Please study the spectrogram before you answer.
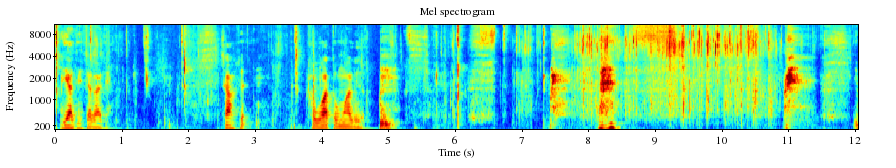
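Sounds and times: plastic bag crinkling: 5.7s - 11.5s.

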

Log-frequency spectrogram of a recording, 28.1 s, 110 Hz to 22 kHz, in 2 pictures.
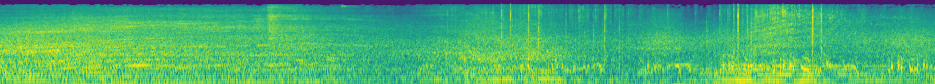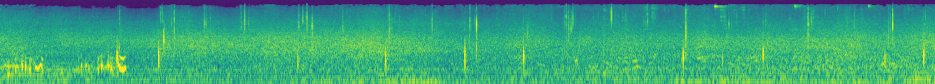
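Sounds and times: pigeons cooing: 8.2s - 16.0s.

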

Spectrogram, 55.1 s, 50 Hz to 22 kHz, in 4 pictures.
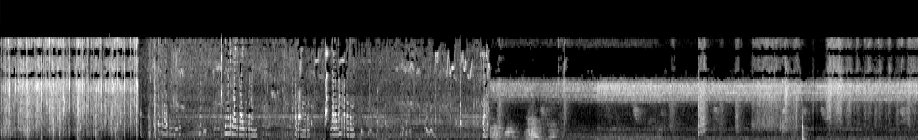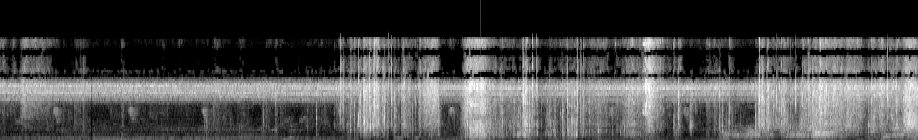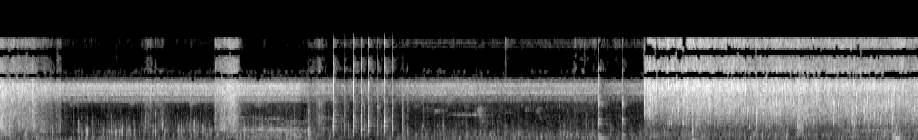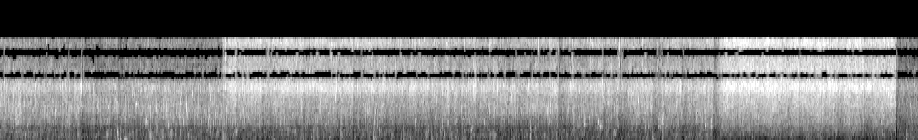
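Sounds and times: onions ticking and popping in fat: 0.0s - 2.1s, 36.4s - 54.1s
frying pan sizzling: 0.0s - 2.2s, 18.6s - 55.0s
water bubbling in a pot: 27.3s - 32.1s, 32.7s - 55.0s.

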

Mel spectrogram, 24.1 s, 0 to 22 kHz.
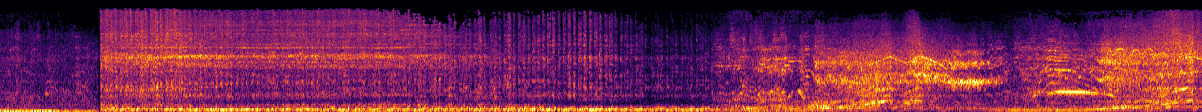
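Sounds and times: turbocharged engine running: 2.0s - 18.4s.

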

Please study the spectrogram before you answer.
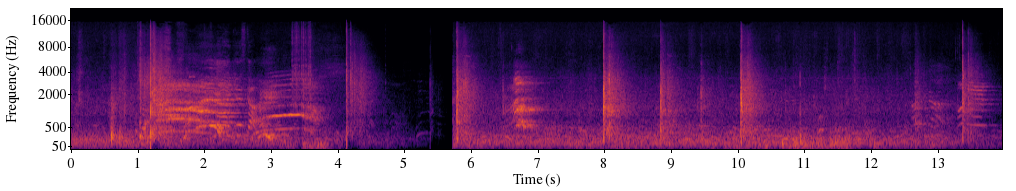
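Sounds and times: baseball smacking into mitt: 8.0s - 9.1s.

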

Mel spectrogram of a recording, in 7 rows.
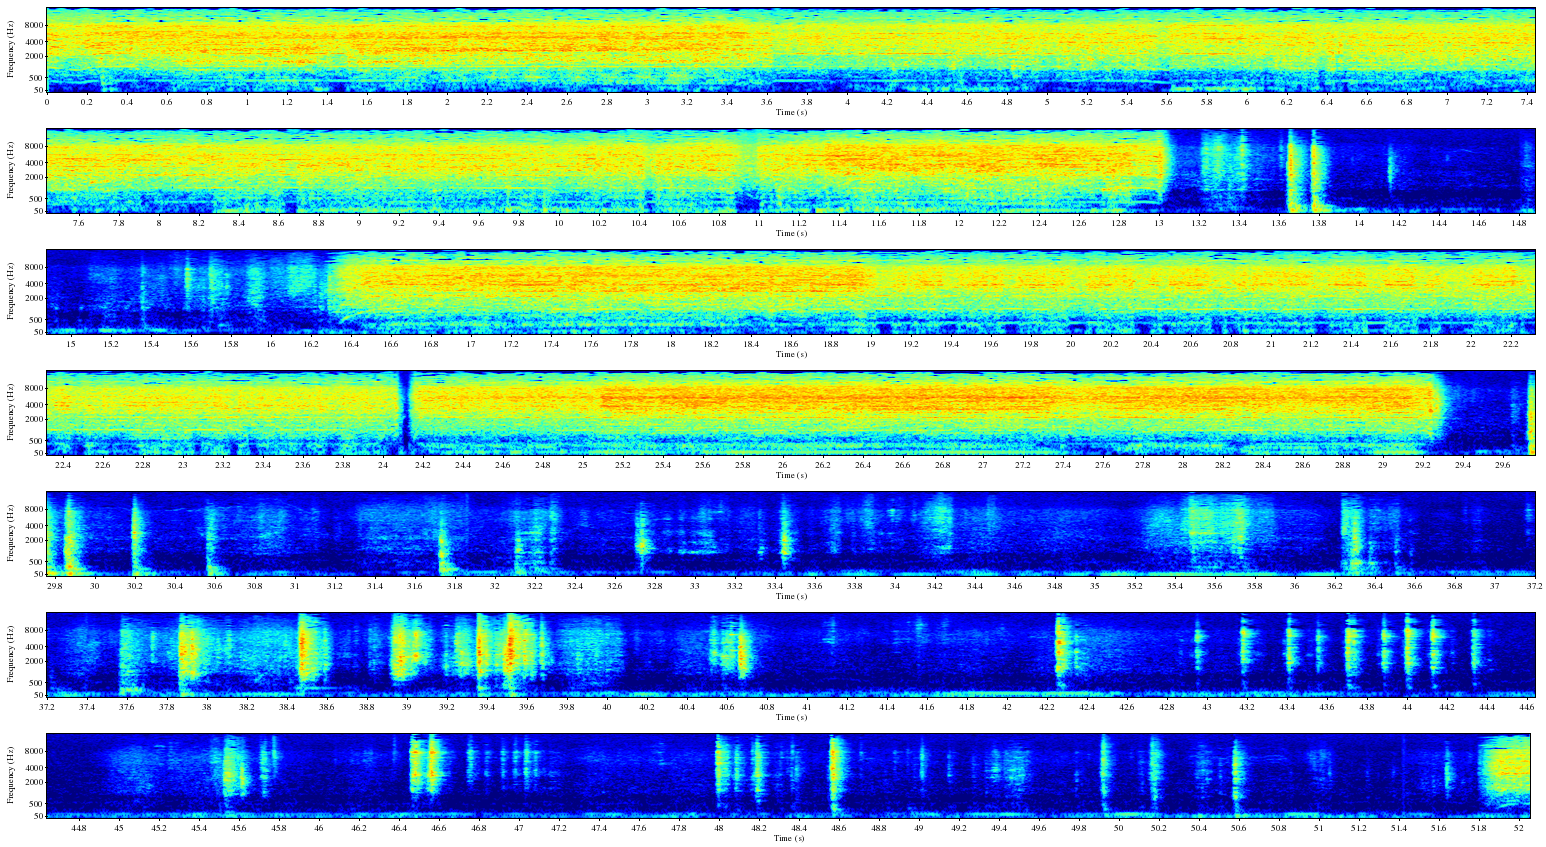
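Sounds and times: cordless drill running: 0.0s - 13.1s, 16.3s - 29.3s, 51.8s - 52.0s.

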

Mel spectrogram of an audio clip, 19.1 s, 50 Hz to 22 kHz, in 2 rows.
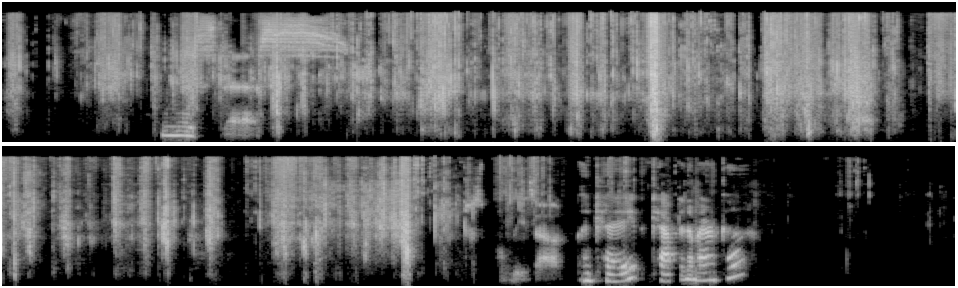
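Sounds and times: loud packaging crunch: 0.0s - 14.2s
plastic packaging crinkling: 0.0s - 15.0s.

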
